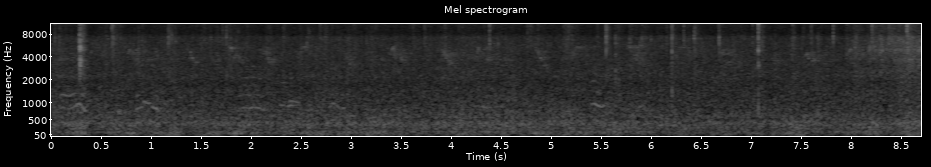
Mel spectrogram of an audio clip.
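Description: Steady rain falling, with irregular sharp taps of drops striking a hard surface close by.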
